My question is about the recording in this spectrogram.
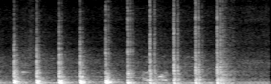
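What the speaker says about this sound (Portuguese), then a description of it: "aí a gente pega um martelo" A hammer taps a car body panel during simple bodywork repair, knocking down small high spots: nine sharp, evenly spaced metallic knocks, close and fairly loud, with no talking.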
